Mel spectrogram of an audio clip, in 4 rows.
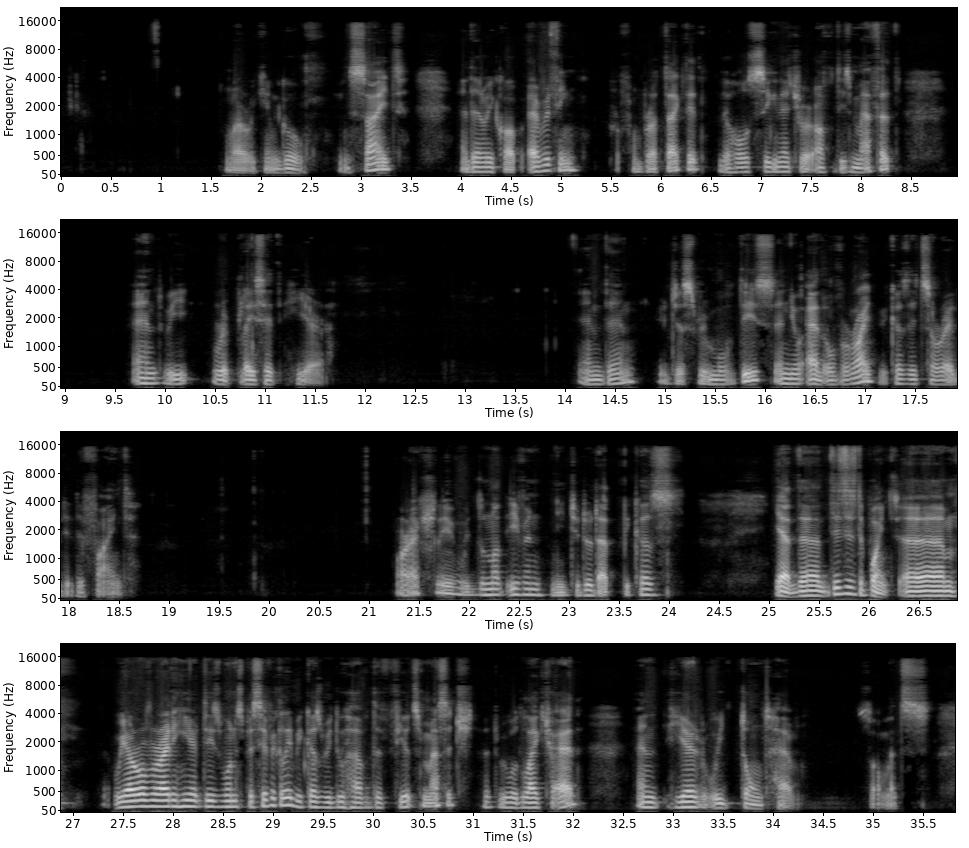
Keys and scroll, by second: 0.2 super+c, 2.4 super+b, 8.0 super+c, 8.4 ctrl+Tab, 12.8 super+v, 15.5 super+x, 15.8 Tab, 20.9 Return, 21.9 ctrl+Tab, 27.0 ctrl+Tab.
